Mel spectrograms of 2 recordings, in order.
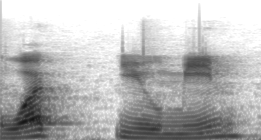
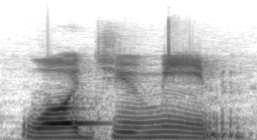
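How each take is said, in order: First: Each word is pronounced fully and separately. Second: The words run together in a relaxed way. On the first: The speaker calls it wrong. "bukan what you mean" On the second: The speaker calls it right. "untuk pengucapan yang lebih natural"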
